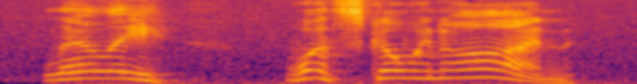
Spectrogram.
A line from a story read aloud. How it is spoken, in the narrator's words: I called out, my voice strained with concern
